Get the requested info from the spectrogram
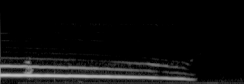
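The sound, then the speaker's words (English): A single wolf howl, one long sustained tone that holds steady and then slowly slides downward in pitch before cutting off after about two seconds, heard clearly on its own. “Oh, man, y'all left me hanging with that lone wolf.”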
